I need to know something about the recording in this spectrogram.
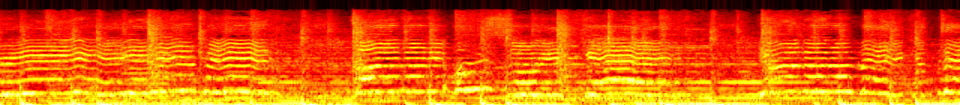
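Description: Pop song performed live: a woman singing long, wavering notes over a band accompaniment with bass and drums.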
